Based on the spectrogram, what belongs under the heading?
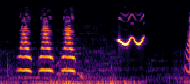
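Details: Ringneck parrot gives three drawn-out, harmonic, slightly nasal calls about half a second apart, then a high wavering whistle and a final short rising note.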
